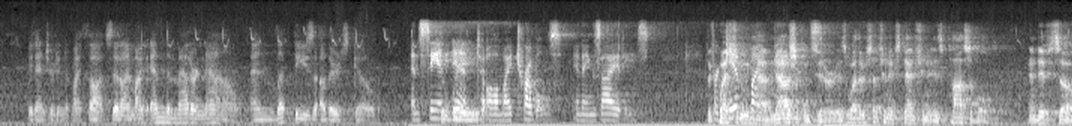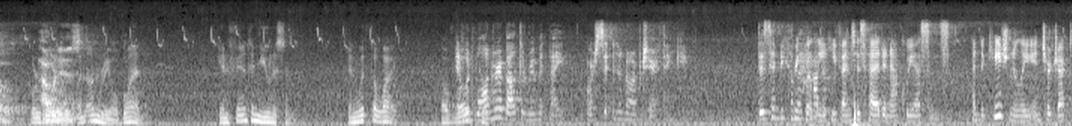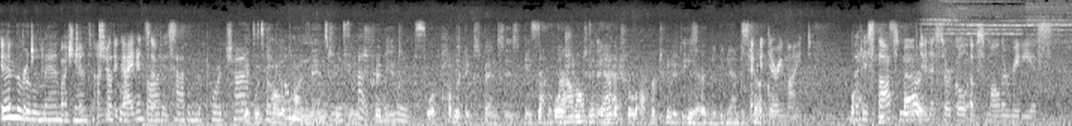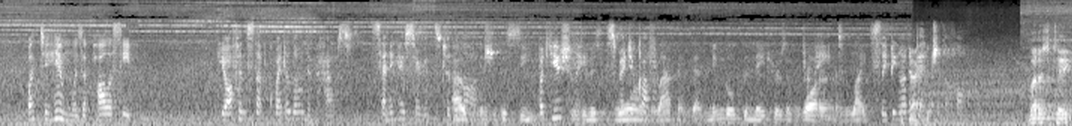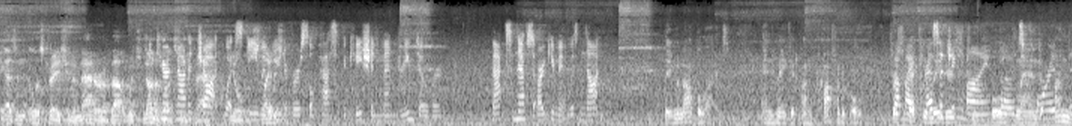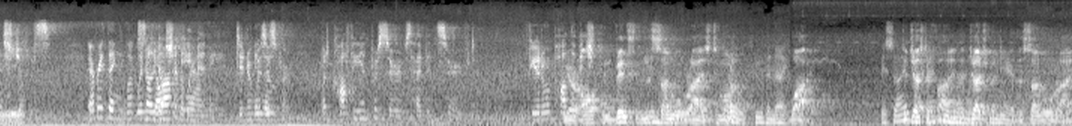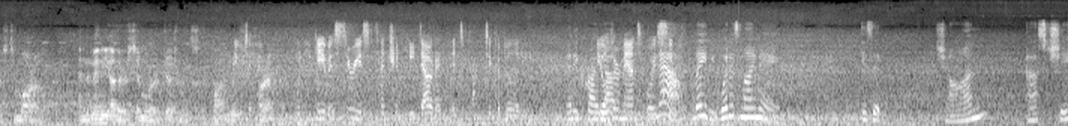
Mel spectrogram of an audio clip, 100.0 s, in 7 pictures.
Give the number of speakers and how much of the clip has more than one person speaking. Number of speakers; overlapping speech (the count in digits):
9, about 34%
